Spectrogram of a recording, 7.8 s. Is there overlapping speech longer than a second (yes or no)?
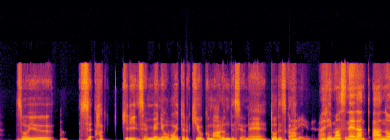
no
